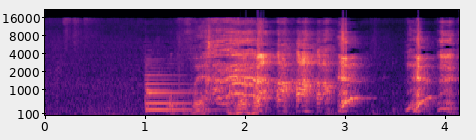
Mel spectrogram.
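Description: Piano notes play briefly.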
